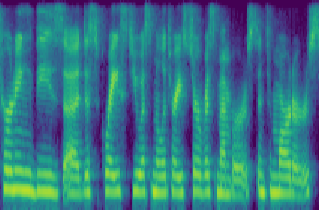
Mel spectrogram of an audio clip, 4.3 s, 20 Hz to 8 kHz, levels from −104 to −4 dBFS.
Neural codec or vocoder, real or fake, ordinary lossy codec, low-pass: none; real; Opus, 64 kbps; 7.2 kHz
